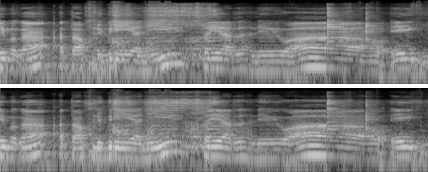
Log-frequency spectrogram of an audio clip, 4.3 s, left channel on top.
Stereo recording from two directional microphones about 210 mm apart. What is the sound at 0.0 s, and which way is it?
A man's voice, 40° right (ahead or behind).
